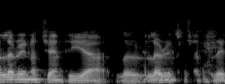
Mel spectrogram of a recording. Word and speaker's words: La Rinascente: I may not be pronouncing that quite right, if I'm Yeah, not. La Rinascente, yeah, La Rinascente.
